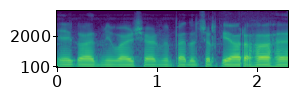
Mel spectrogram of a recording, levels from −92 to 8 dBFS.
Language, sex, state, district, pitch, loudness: Hindi, male, Delhi, New Delhi, 100 Hz, -19 LUFS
